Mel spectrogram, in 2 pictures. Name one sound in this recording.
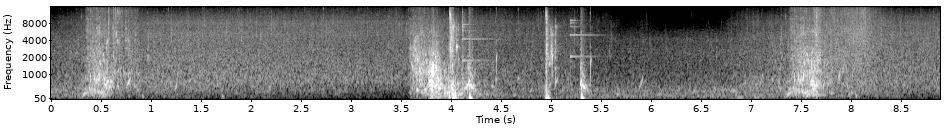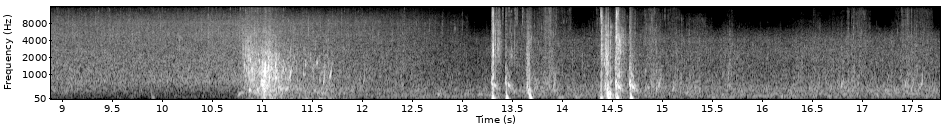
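Water bubbles and swishes steadily underwater.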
